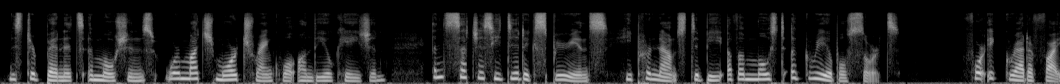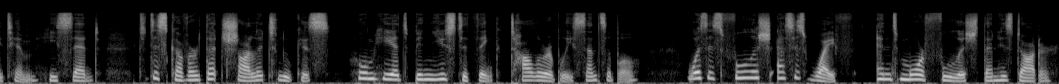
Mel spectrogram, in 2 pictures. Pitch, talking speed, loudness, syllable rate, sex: 210 Hz, 160 wpm, -21 LUFS, 4.7 syllables/s, female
